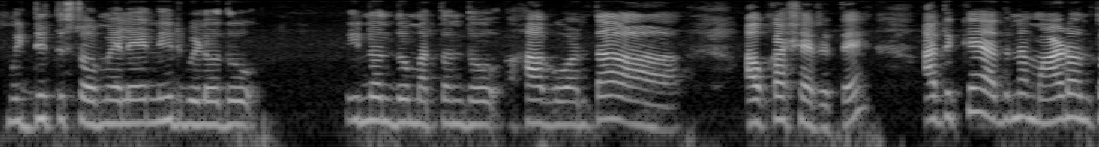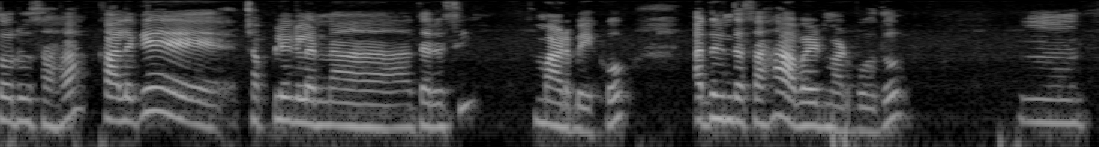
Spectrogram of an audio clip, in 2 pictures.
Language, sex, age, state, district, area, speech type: Kannada, female, 30-45, Karnataka, Kolar, urban, spontaneous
